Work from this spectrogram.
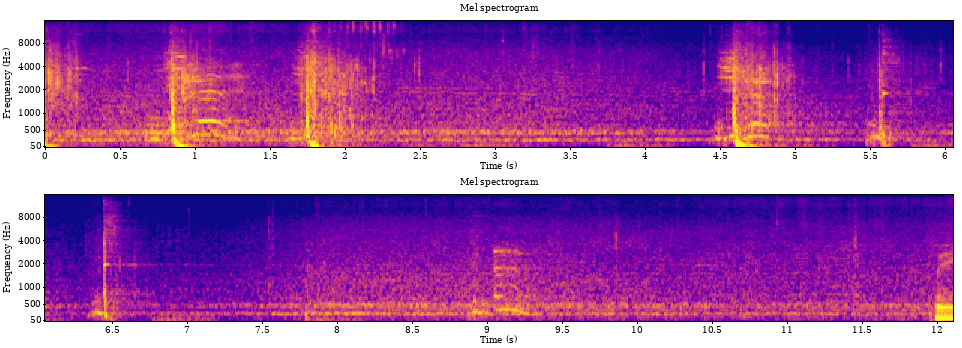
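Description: An insect hive in the survival game Icarus gives off a steady droning buzz, broken by several sharp, loud thwacking hits at uneven intervals.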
